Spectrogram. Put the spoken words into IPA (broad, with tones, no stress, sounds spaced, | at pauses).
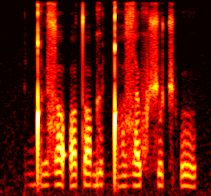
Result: ɡ͡ǃ ɯ˦˨ z ɔ˦˨ ʔ ɔ˨˦ t̪ ɔ˦˨ ɡ ɯ˦˨ ɡ͡ǃ ɒ˦˨ z a˦˨ xʷ ʃ u˨˦ t͡ʃ ʔ u˦˨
